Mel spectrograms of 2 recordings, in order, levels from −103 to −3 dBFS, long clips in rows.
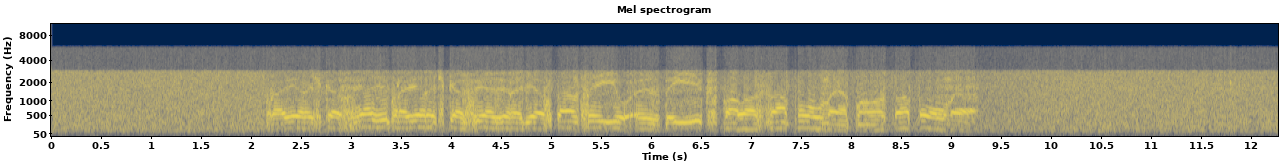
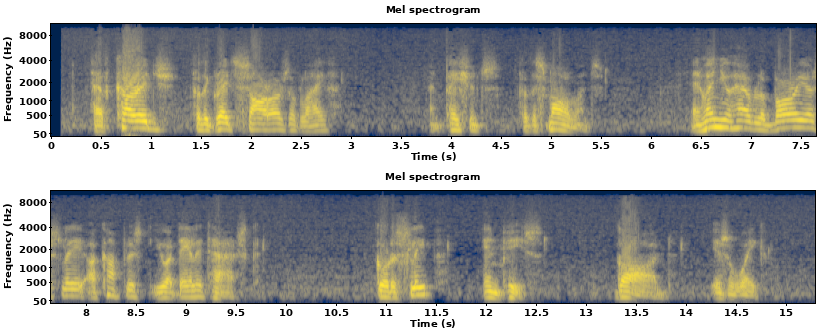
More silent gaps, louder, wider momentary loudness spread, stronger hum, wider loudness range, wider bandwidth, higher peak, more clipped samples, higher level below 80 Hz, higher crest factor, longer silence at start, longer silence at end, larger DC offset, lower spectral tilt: neither; second, -18 LUFS vs -15 LUFS; second, 6 LU vs 16 LU; neither; about the same, 4 LU vs 6 LU; second, 6 kHz vs 10 kHz; second, -8 dBFS vs 0 dBFS; neither; about the same, -60 dBFS vs -64 dBFS; second, 10 dB vs 16 dB; second, 0 s vs 0.2 s; second, 0 s vs 0.6 s; neither; about the same, -6 dB/octave vs -7 dB/octave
